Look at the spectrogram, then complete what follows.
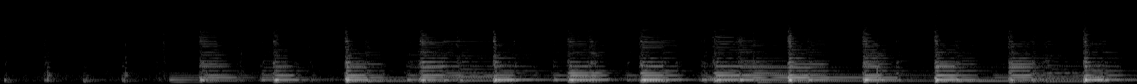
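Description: Acoustic guitar strumming the instrumental intro of a song: a few soft strokes, then from about two seconds in a steady rhythm of full strummed chords, roughly one strong stroke every three-quarters of a second.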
